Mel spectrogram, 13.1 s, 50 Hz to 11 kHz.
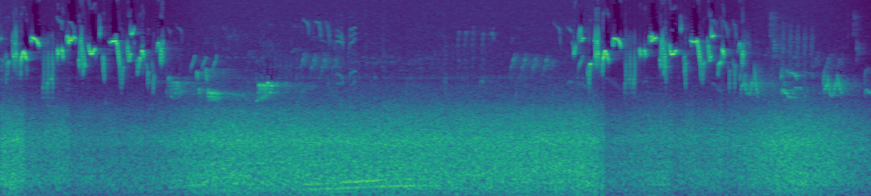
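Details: Dunnock singing in the early morning at 08:55 on 8 March 2022 in the Saarn-Mendener Ruhraue, Mülheim an der Ruhr, Germany: two bursts of fast, jingling high warbled phrases, with a song thrush and a steady low roar of traffic behind.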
